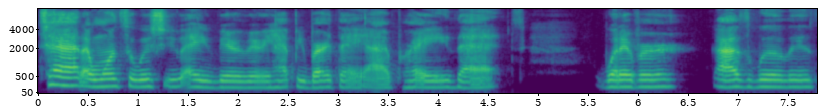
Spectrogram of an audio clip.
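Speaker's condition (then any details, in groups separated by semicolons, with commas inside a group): Cerebral palsy, spastic; now talking and breathing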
